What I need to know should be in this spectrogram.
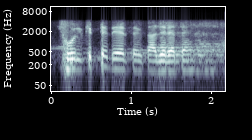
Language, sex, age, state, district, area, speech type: Hindi, male, 18-30, Rajasthan, Jodhpur, urban, conversation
